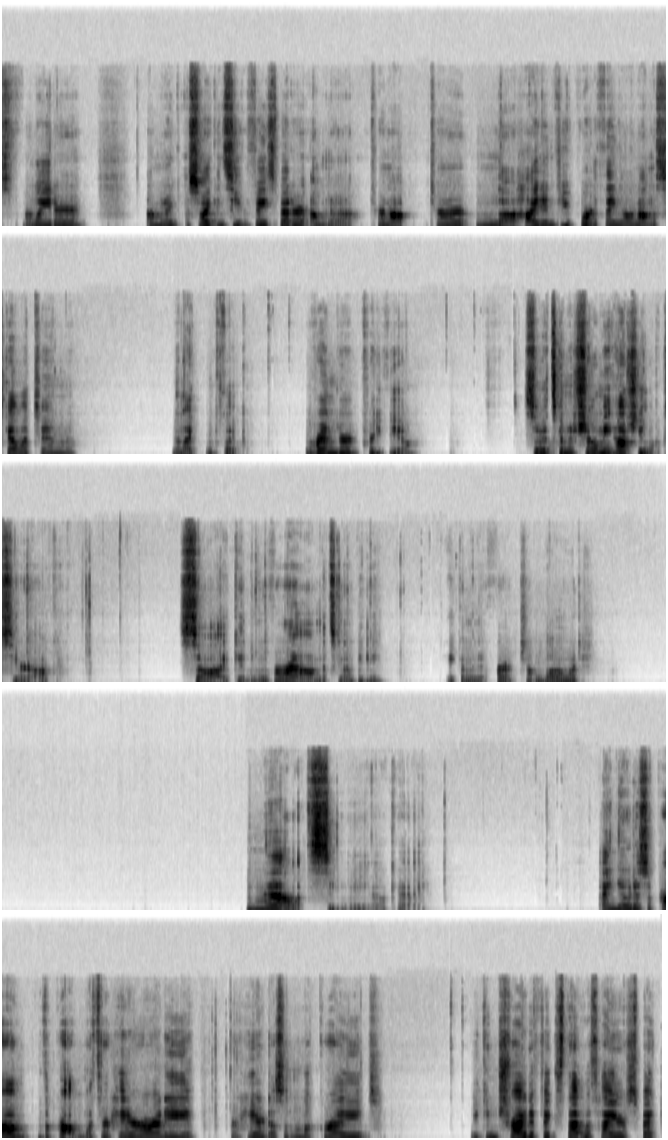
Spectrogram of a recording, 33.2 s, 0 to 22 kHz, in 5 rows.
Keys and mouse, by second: 0.0 click, 0.5 click, 5.3 click.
